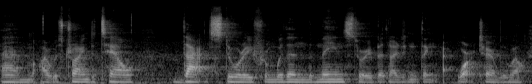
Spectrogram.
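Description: A man in his thirties speaking haltingly as an author being interviewed on stage. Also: on the low side, completely flat delivery. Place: small dark stage before a seated audience. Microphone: lapel mic. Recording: noisy live event room recording.

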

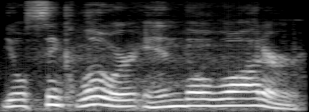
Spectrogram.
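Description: A man, a children's author, reads a science picture book aloud with animated storytelling and pirate flair. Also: on the high side, a little slow, slight background noise. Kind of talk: expressive read-aloud.

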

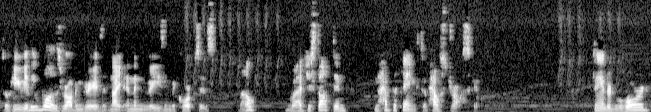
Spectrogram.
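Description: A man's voice: mid-range voice, lively intonation, unhurried, long pauses, breathy edge, dull audio. Man guiding a game playthrough over music. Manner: explanatory, step-by-step. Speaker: gamer, video game tour guide. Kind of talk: casual playthrough commentary.

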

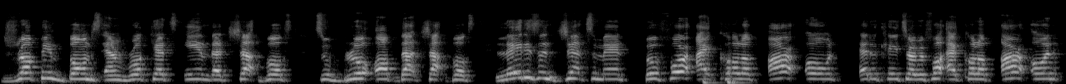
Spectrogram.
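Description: A young man hosting an online event, an energetic hype man who keeps asking "right?" and sometimes shouts, on a video call from his bedroom. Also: extremely high pitch, unhurried, hardly any pauses. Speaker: host. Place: bedroom at home.

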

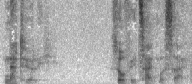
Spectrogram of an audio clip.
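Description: A low-voiced, brusque police lieutenant. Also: male voice, expressive, unhurried, slightly rough, full character voice. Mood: curt, sardonic. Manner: curt, authoritative. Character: brusque, curt male police lieutenant, grudgingly obliging. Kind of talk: German crime radio drama acting.

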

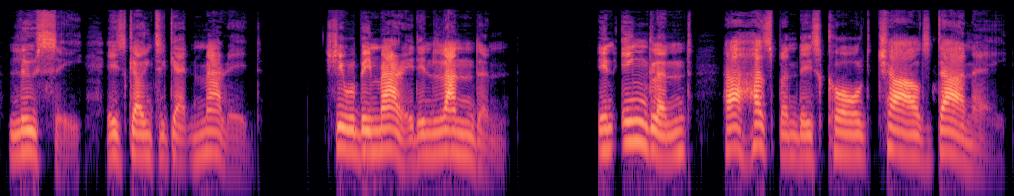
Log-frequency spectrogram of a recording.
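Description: A man voicing a sly informer who reveals secrets in a drawn-out, pointed way, in an audiobook. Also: medium pitch, fairly bright tone, dry recording, studio quality, full character voice.

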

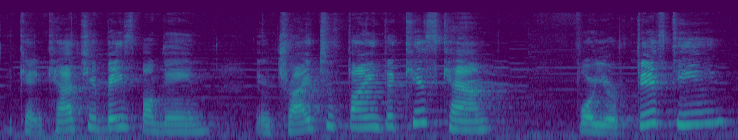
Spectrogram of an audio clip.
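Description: A woman's voice: on the high side, big pitch swings, measured pace, faint music behind. A middle-aged woman reading a story aloud to young children, expressively, with exclaimed asides to her listeners. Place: indoor library room with bookshelves.

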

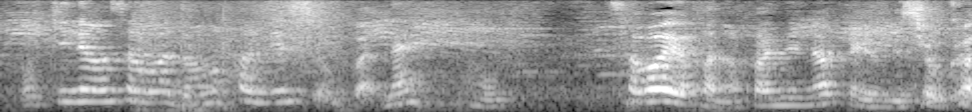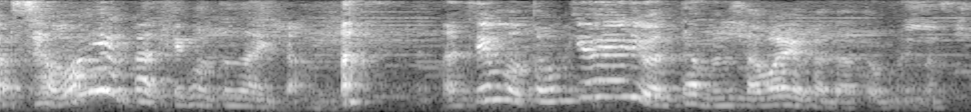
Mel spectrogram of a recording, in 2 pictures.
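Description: A woman leading a live stretching class, cheerful and encouraging, chatting with viewers and chanting counts. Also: fairly high pitch. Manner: cheerful, encouraging, often laughing. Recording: roomy echo, faint background noise.

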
